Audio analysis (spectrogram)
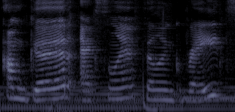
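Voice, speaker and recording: Casting: American woman, bright forceful voice, expressive informal interview guest, music underneath. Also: fairly high pitch, unhurried. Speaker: interview guest, visual artist. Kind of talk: casual interview chat.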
